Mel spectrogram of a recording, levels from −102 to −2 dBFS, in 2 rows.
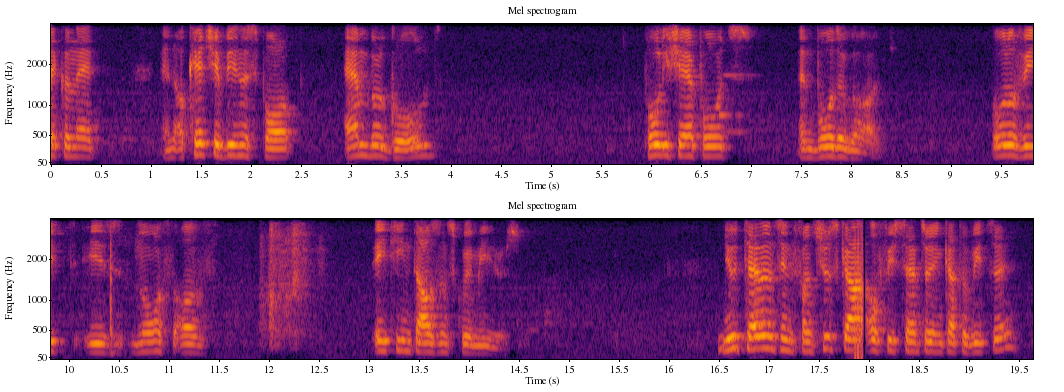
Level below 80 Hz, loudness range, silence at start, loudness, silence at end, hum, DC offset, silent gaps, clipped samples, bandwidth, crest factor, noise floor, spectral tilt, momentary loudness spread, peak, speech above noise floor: -70 dBFS; 7 LU; 0 s; -31 LUFS; 0.2 s; none; under 0.1%; none; under 0.1%; 4 kHz; 22 dB; -66 dBFS; -2 dB/octave; 15 LU; -12 dBFS; 35 dB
